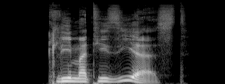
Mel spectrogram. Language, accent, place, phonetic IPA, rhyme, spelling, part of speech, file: German, Germany, Berlin, [klimatiˈziːɐ̯st], -iːɐ̯st, klimatisierst, verb, De-klimatisierst.ogg
- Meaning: second-person singular present of klimatisieren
